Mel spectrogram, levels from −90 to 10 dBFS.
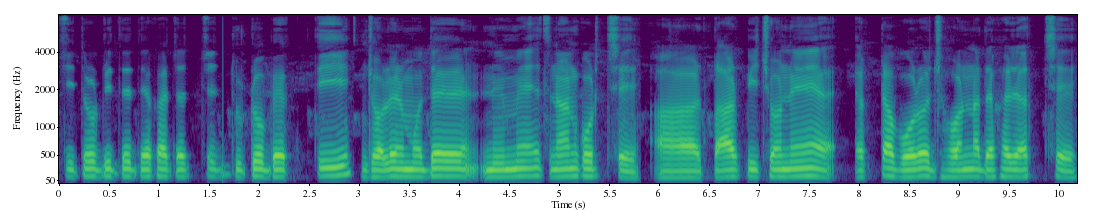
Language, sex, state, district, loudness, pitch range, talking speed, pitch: Bengali, male, West Bengal, Malda, -16 LUFS, 120-130 Hz, 110 wpm, 125 Hz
